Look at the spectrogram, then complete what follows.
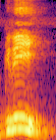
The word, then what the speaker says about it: गृह: जैसे मैं एक शब्द बोलता हूँ गृह, गृह माने घर होता है, और इसी को गृह को यदि हम ग्रह कह देंगे तो ग्रह का मतलब हो जाएगा, ग्रह शब्द के उच्चारण में एकदम सूक्ष्म भिन्नता है। गृह और ग्रह दोनों में थोड़ी सी की भिन्नता है।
